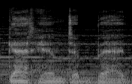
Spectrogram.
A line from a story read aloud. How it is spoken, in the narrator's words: he said wearily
